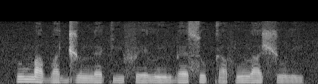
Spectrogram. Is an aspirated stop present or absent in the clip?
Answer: absent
